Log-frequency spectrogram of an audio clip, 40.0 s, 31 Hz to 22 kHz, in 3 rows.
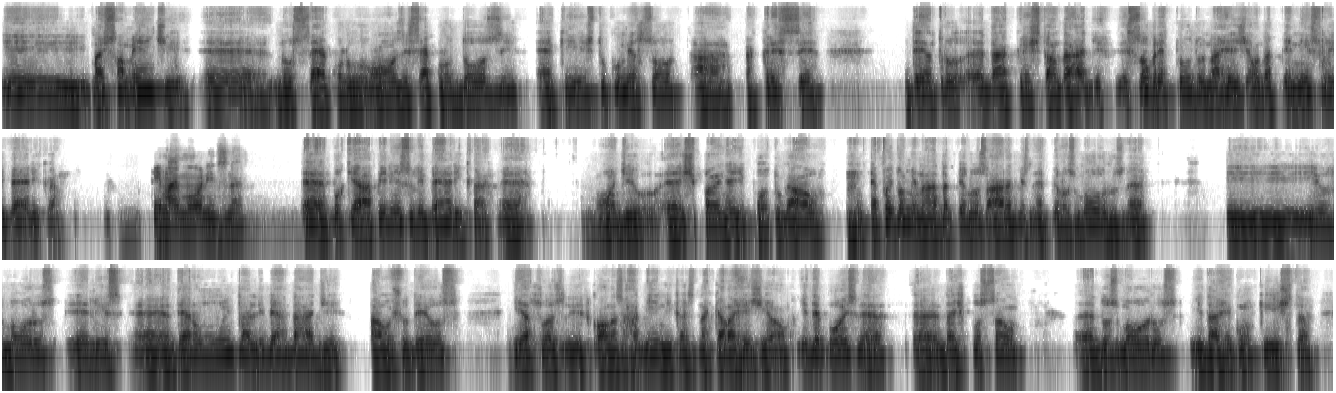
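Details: Adult man with spasmodic dysphonia treated with toxin injections; he says his voice is worse than last time as the toxin wears off after 3 to 4 months, next application due early July; spasmodic dysphonia.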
